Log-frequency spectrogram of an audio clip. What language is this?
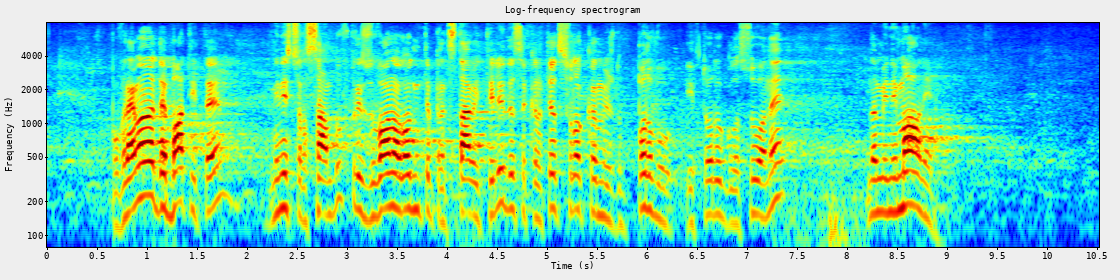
Bulgarian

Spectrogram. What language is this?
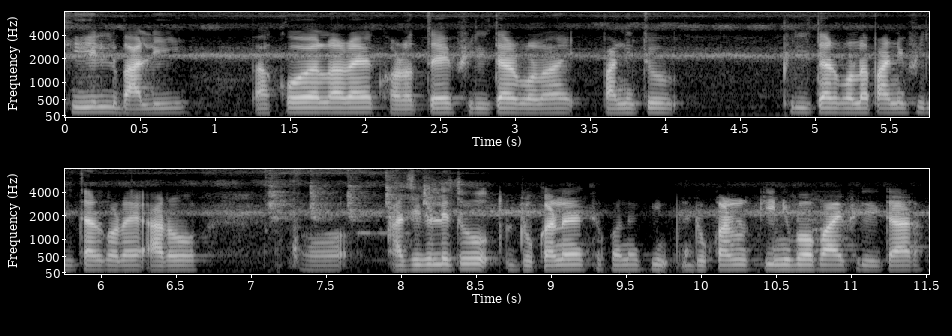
Assamese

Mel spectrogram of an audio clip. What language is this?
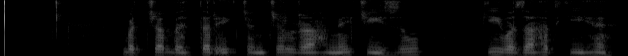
Urdu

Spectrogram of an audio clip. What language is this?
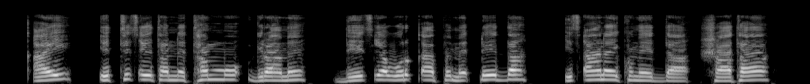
Dawro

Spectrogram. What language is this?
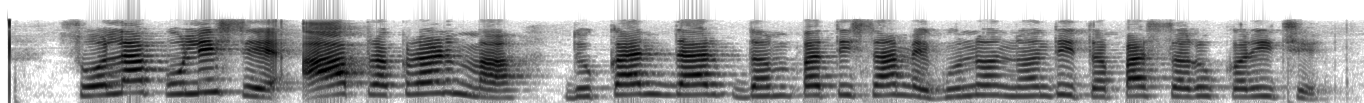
Gujarati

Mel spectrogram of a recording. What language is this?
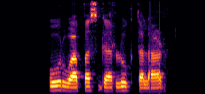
Pashto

